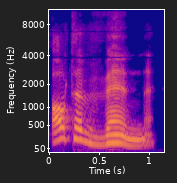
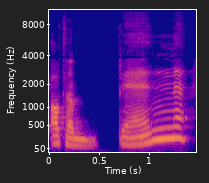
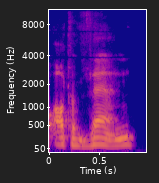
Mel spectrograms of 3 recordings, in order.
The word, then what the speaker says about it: Allt-a-Bhainne: Distillery 108, which is Allt-a-Bhainne. That's how I say it. Some people say Allt-a-Bhainne. It's ALLT-A-BHAINNE, and the BH, like in Bunnahabhain, is a V sound. So I would go Allt-a-Bhainne if I was pronouncing it.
